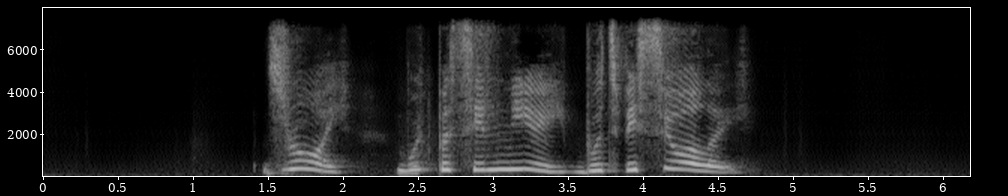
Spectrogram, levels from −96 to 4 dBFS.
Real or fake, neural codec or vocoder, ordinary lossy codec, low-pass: fake; codec, 16 kHz, 0.5 kbps, X-Codec, WavLM features, trained on Multilingual LibriSpeech; none; 7.2 kHz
